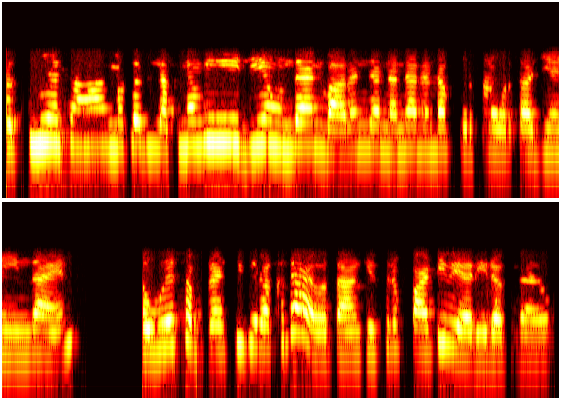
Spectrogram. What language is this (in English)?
Sindhi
